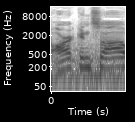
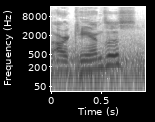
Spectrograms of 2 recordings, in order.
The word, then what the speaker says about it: Arkansas: For the longest time, Arkansas was pronounced Arkansas. I don't think it's ever been pronounced Arkansas, but that's how it should be if you look at the spelling of it.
